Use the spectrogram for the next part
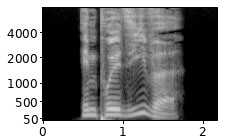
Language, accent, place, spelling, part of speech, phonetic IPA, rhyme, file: German, Germany, Berlin, impulsive, adjective, [ˌɪmpʊlˈziːvə], -iːvə, De-impulsive.ogg
- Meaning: inflection of impulsiv: 1. strong/mixed nominative/accusative feminine singular 2. strong nominative/accusative plural 3. weak nominative all-gender singular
